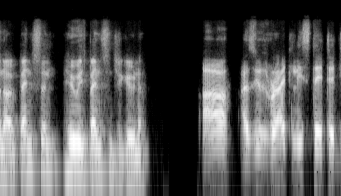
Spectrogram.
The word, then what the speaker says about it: Njuguna: Benson who is Benson jaguna ah as you rightly stated you actually pronounced my name very well joguna and uh so juguna is a Kenyan name I am from Kenya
